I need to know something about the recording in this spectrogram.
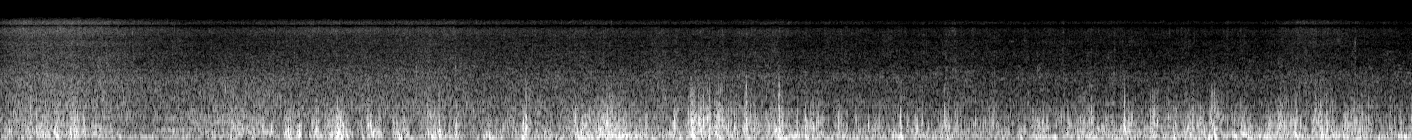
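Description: Waves break and wash over rocks close by.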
